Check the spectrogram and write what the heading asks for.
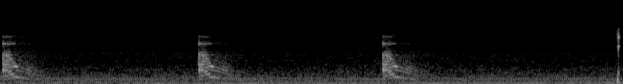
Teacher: kindly pay attention how the lips are circling and how the back of the tongue is raised.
